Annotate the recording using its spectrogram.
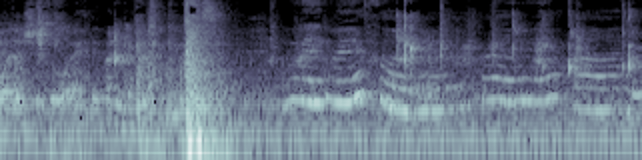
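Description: Young women's voices, drawn out and sliding in pitch in the second half, with one sharp, loud thump about two seconds in.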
